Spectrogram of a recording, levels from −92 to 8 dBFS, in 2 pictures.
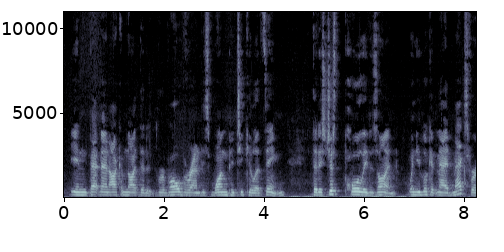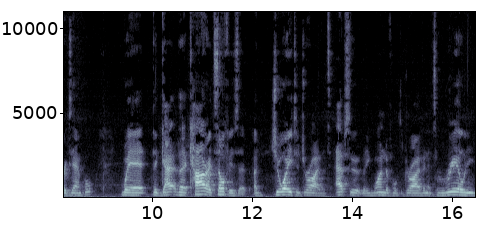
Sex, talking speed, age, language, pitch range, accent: male, 165 wpm, 20-39, English, 140-165 Hz, Australian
